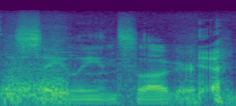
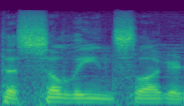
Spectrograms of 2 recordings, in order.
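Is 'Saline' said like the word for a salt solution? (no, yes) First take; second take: yes; no. First: Saline is said like the salt-solution word. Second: Saline is not said like the salt-solution word. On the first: It makes her sound like a saltwater solution. "As though she's a saltwater solution" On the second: It names the player's hometown. "doesn't have the same ring to it"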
